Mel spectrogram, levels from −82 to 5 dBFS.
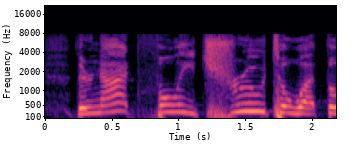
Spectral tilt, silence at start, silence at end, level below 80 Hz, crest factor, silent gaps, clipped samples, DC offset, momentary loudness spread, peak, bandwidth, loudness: -4.5 dB/octave; 0.25 s; 0 s; -58 dBFS; 16 dB; none; under 0.1%; under 0.1%; 6 LU; -8 dBFS; 8 kHz; -24 LUFS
